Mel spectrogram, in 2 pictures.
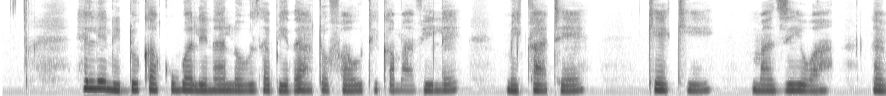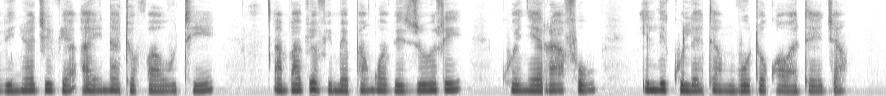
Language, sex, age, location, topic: Swahili, female, 25-35, Nairobi, finance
